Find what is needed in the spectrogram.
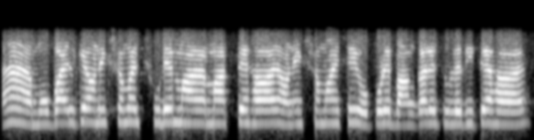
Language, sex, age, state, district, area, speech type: Bengali, female, 45-60, West Bengal, Kolkata, urban, conversation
